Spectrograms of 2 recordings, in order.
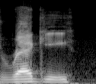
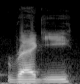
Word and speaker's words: Raguy: is also known as Raguy. I think it's how it's pronounced, R-A-G-U-Y, and this was created by Alpha Denshi in 1990 for the NEO GEO cabinet.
